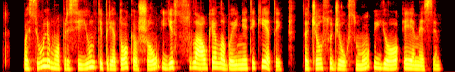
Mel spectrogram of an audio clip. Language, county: Lithuanian, Vilnius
